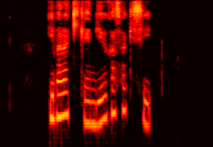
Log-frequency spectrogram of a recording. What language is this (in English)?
Japanese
